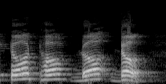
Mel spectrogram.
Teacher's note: જીભ છે એ મૂર્ધાને સ્પર્શ થાય છે તો એને મૂર્ધન્ય કહેવામાં આવે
